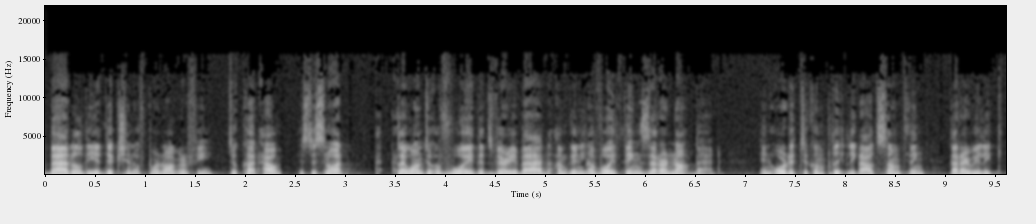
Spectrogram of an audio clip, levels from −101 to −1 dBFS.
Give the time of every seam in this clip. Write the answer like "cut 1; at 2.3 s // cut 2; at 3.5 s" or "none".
cut 1; at 1.8 s // cut 2; at 2.3 s // cut 3; at 2.8 s // cut 4; at 3.5 s // cut 5; at 4.3 s // cut 6; at 5.4 s // cut 7; at 8.1 s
